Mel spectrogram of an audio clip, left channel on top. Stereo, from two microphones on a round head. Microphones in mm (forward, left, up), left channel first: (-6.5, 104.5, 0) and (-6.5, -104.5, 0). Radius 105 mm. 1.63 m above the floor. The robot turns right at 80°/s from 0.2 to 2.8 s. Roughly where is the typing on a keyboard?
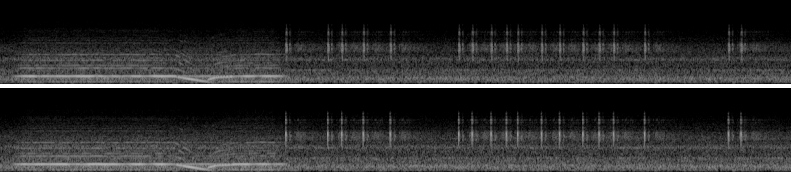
Right.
